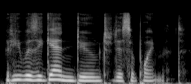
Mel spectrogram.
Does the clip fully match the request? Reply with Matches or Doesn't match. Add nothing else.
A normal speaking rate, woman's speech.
Doesn't match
